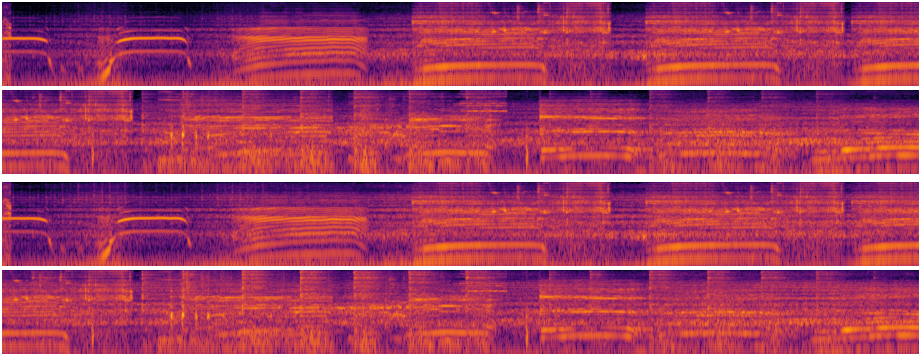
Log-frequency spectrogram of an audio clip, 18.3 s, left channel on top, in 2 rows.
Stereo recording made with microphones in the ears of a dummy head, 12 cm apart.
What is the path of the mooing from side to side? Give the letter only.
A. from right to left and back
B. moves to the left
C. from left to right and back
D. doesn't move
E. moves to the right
D.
